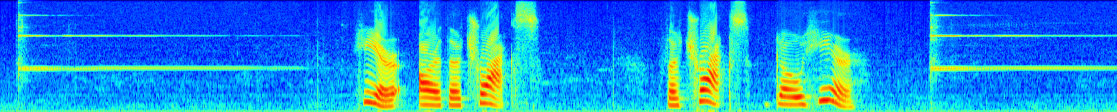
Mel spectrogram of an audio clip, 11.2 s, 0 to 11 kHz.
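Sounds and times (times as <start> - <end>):
bright bell chime: 0.2 - 3.2, 9.3 - 11.1
speech: 3.6 - 5.4, 6.7 - 8.6.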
